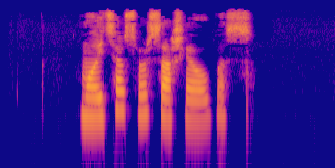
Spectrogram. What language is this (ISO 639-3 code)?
kat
